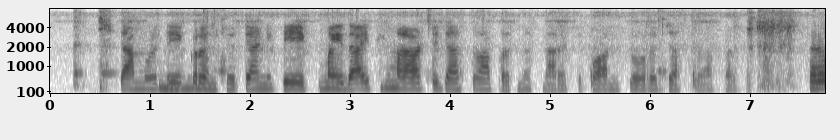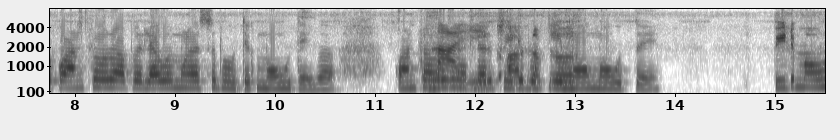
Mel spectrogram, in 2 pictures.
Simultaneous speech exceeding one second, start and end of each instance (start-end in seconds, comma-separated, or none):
11.6-13.0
